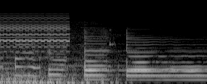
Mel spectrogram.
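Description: A telephone ringtone plays loud and near, a bright electronic melody of several tones that shifts pitch in steps, with no one speaking.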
